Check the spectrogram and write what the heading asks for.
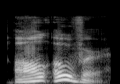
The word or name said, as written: allover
